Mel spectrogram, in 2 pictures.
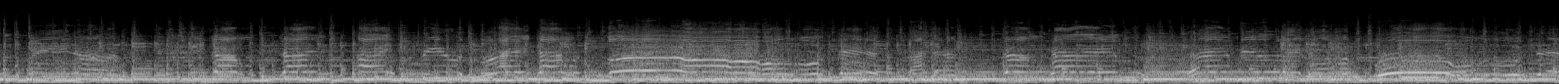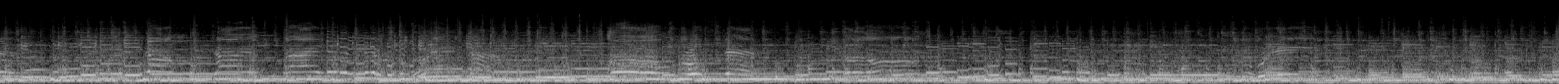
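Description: Live acoustic guitars playing an instrumental passage: one strummed steadily on a sustained low chord, with a melody above it that slides and bends in pitch.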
